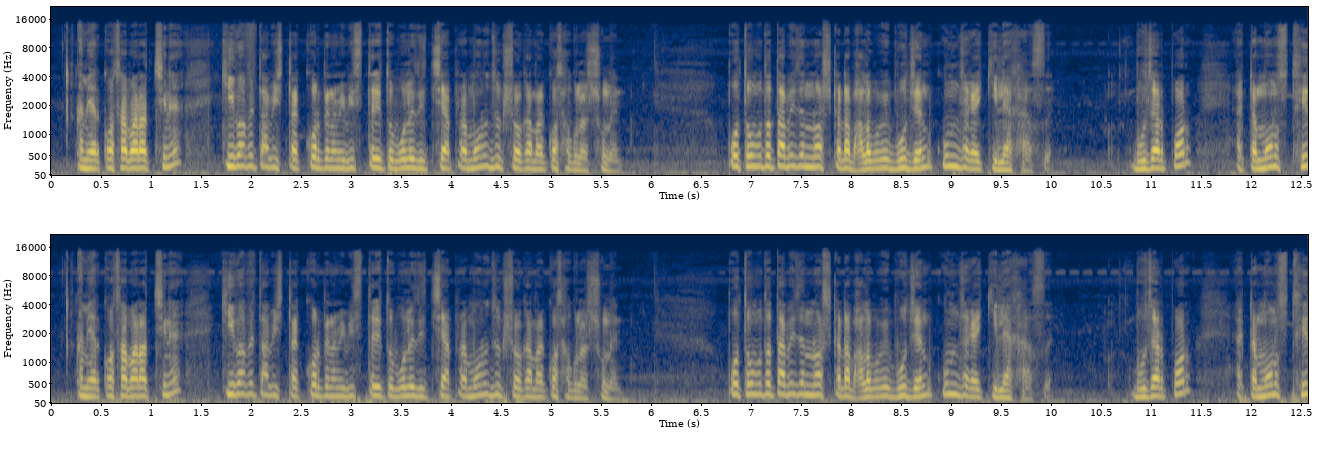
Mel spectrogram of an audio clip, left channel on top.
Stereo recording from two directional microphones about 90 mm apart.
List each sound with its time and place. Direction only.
0.3 s speech: 20° left (ahead or behind); by 3.3 s 50° left (ahead or behind)
3.3 s speech: 30° left (ahead or behind)
6.7 s a man's voice: 25° left (ahead or behind)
